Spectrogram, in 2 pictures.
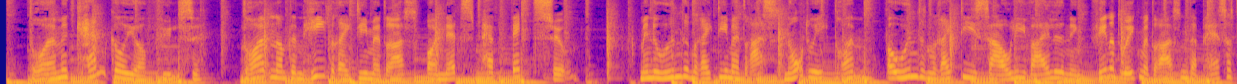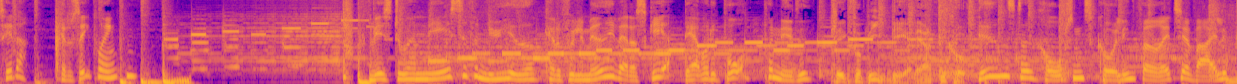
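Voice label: danish female commercial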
